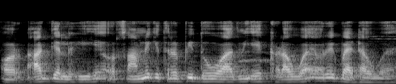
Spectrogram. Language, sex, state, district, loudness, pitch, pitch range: Hindi, male, Punjab, Pathankot, -19 LUFS, 125 Hz, 115-135 Hz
